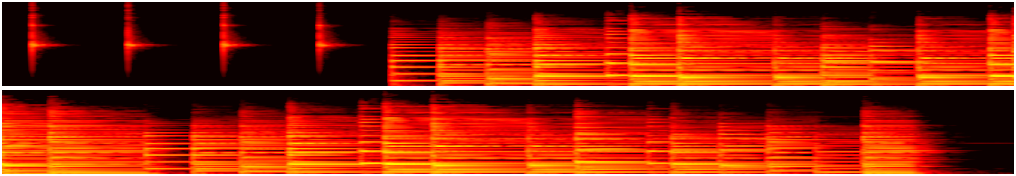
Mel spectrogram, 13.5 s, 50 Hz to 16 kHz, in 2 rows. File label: accomp, violin; The Violin Fun Book (Level 2); Prep for Go In and Our the Window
